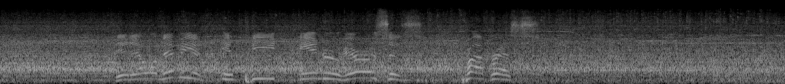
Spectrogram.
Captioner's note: crowd Noise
